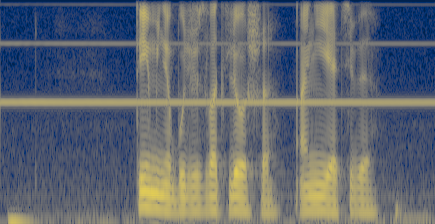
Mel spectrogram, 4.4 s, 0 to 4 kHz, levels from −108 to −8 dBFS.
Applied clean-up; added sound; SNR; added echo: none; Wind instrument, woodwind instrument; 11 dB; none.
